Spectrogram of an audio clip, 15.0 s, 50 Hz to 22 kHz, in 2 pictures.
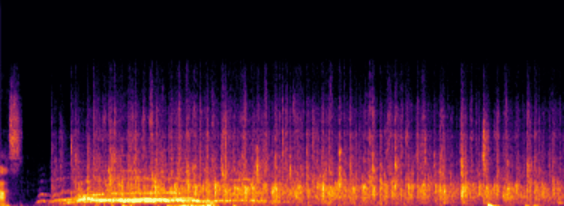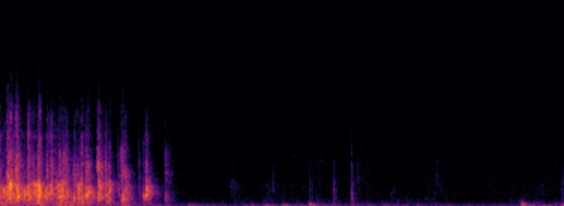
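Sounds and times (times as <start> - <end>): people whooping: 0.5 - 4.2
audience applauding: 0.5 - 9.8.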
